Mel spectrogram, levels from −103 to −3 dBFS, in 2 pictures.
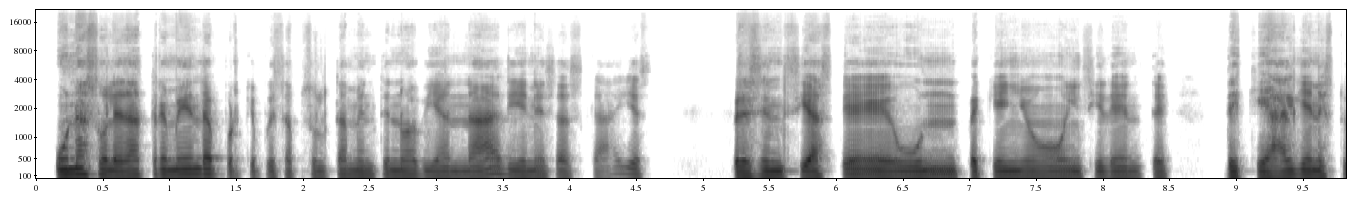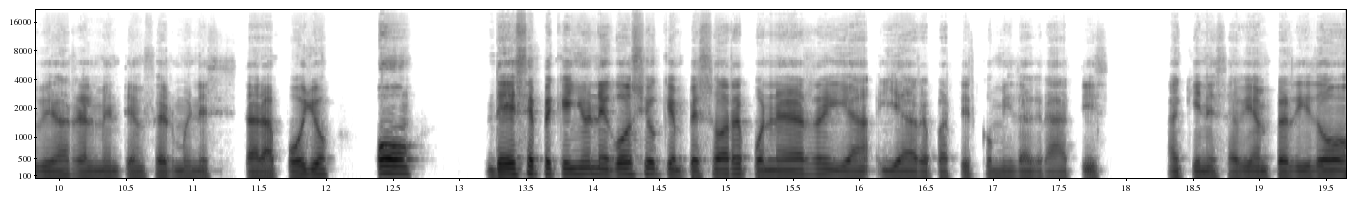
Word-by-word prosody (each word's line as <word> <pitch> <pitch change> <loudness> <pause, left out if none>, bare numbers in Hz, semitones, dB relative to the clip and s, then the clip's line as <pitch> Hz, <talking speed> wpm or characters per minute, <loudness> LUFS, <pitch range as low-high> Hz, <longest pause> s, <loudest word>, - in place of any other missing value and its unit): una 125 +2 +3
soledad 115 -3 -2
tremenda 125 +1 -1
porque 120 -4 -14
pues, 110 0 -14
absolutamente, 115 +1 -9
no 115 0 -4
había 110 -2 -7
nadie 110 +4 -5
en 110 - -6
esas 110 0 -12
calles, 125 +2 -15 0.6
¿presenciaste 110 - -1
un 105 - -3
pequeño 110 0 -4
incidente, 100 +1 -8 0.4
de 105 - -2
que 105 -2 -3
alguien 115 +3 -1
estuviera 110 +1 -2
realmente 110 0 -2
enfermo 110 0 -2
y - - -5
necesitara 100 -2 -2
apoyo?, 125 +3 +2 0.3
o 160 0 +10 0.5
de 125 +1 +8
ese 135 +4 +4
pequeño 140 0 +3
negocio 135 +1 +3
que 130 - +2
empezó 115 +1 +1
a - - +4
reponer 120 -1 +2
y 115 -2 0
a 110 -1 -1
y 110 0 -2
a 105 - 0
repartir 105 +2 -6
comida 110 -2 -6
gratis, 105 0 -9 0.4
a 105 - -3
quienes 100 -2 -4
habían 100 +1 -1
perdido, 110 +2 +3
110 Hz, 135 wpm, -25 LUFS, 105-120 Hz, 0.6 s, o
